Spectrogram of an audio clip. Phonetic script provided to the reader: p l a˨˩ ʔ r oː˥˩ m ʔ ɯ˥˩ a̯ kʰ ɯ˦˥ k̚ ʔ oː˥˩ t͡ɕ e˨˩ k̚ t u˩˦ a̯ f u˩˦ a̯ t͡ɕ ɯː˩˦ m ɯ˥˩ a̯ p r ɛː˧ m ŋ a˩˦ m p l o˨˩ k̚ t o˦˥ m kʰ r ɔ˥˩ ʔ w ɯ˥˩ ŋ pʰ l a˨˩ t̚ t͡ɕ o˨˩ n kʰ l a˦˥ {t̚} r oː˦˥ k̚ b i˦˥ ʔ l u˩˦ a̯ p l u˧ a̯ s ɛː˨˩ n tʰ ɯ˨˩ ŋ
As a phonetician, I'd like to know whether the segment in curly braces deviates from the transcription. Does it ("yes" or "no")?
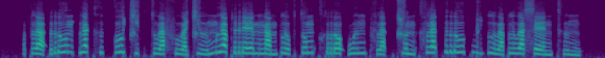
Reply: no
